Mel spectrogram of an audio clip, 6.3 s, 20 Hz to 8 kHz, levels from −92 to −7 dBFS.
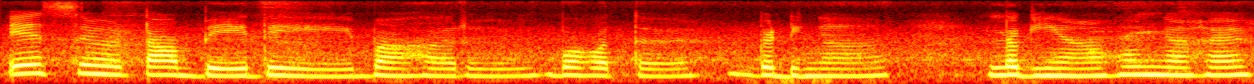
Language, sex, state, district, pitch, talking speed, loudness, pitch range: Punjabi, female, Punjab, Kapurthala, 230 Hz, 85 wpm, -17 LUFS, 220-250 Hz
